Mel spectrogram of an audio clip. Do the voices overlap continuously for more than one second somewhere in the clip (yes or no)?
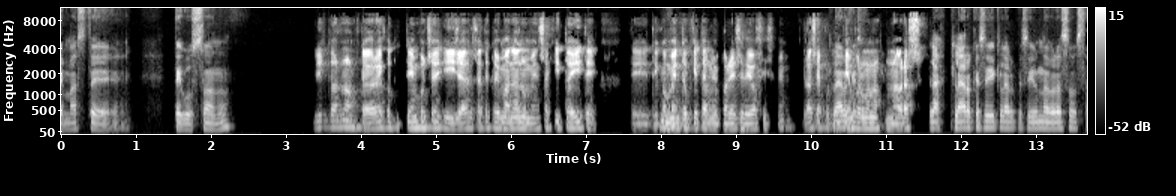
no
